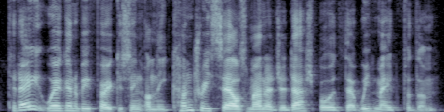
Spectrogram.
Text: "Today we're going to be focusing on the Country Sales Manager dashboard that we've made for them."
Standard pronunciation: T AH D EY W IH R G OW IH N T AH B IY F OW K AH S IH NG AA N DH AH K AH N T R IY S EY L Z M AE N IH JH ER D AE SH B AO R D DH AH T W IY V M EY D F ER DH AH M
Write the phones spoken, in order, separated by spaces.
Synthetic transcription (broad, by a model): T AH D EY W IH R G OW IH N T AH B IY F OW K AH S IH NG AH N DH AH K AH N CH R IY S EY L Z M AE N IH JH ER D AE SH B AO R D DH AH T W IY V M EY D F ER DH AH M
